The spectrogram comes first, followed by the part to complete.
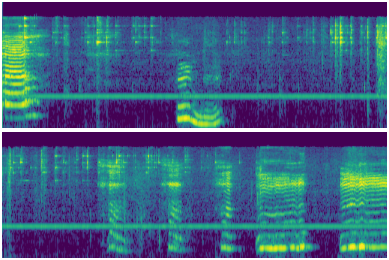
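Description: A baby babbling in short pitched calls: one at the start, a falling call about two and a half seconds in, and a run of calls in the last few seconds.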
